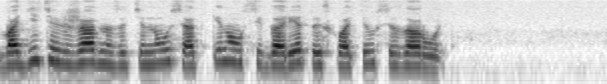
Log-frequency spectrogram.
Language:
Russian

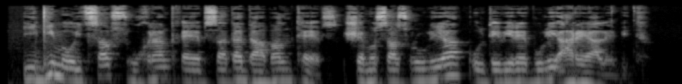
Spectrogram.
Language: Georgian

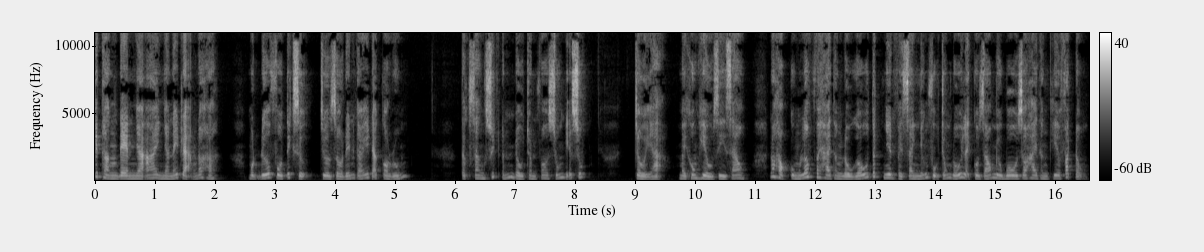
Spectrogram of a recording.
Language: Vietnamese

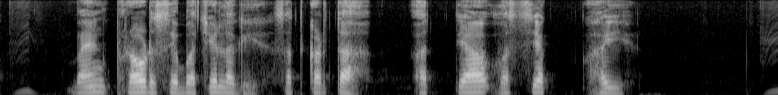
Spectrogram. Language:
Magahi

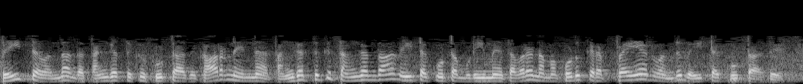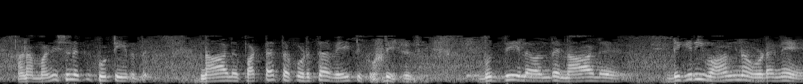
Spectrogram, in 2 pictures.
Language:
Tamil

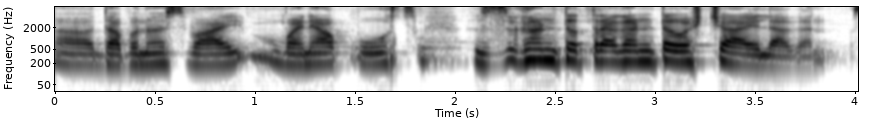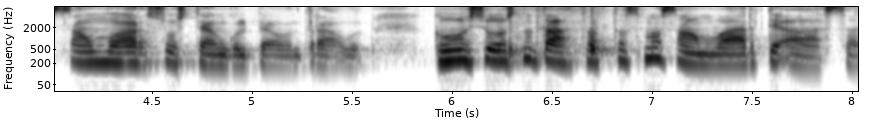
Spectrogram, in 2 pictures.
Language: Kashmiri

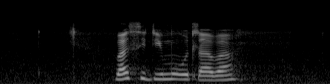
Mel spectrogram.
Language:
Northern Sotho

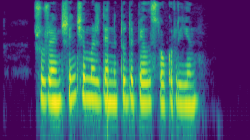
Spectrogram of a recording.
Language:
Mari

